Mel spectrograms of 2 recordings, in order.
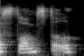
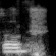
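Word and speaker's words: Strømsted: like with the Danish complete Mm-hmm. pronunciation, it's Noah Stromsted. Strumst. Okay. Yeah, I feel because like it has like the O with the line in it, yeah. like the Danish letter.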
